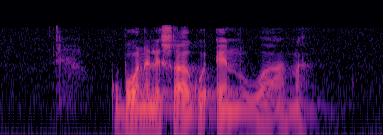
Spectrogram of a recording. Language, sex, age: Tsonga, male, 22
